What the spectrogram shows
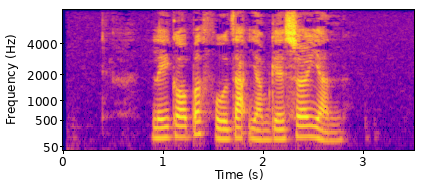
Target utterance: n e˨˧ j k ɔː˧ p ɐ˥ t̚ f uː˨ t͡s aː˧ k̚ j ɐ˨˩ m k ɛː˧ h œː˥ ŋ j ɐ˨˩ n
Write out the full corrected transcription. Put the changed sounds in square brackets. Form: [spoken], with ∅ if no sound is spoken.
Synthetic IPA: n e˨˧ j k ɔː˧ p ɐ˥ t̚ f uː˨ t͡s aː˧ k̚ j ɐ˨˩ m k ɛː˧ [s] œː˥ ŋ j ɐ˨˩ n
